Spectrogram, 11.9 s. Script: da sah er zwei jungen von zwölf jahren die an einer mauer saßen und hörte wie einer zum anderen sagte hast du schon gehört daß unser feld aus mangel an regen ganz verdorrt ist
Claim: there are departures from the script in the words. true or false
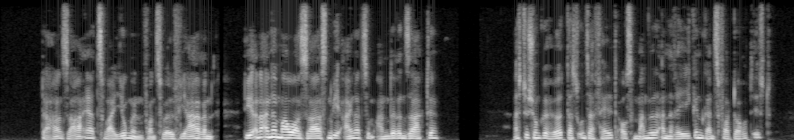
true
